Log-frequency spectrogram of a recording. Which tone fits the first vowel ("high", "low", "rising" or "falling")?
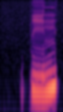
rising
